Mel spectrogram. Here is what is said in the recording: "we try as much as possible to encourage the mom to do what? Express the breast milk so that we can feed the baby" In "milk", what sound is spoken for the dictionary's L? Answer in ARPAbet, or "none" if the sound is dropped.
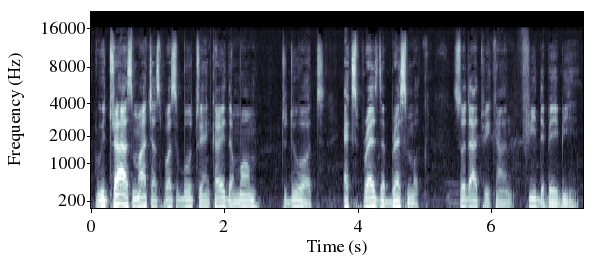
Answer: none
